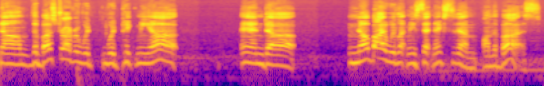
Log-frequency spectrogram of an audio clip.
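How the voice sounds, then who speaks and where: High-voiced young guy vlogging, chatty and rambly, candid personal storytime. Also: fairly bright tone. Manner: rambling, candid, lots of restarts and asides. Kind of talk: casual storytelling to camera.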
